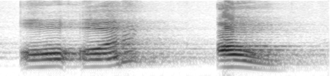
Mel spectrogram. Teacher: इनका उच्चारण कंठ और ओष्ठ दोनों से किया जाता है, इसलिए इनको हम कंठोष्ठ्य कहते हैं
